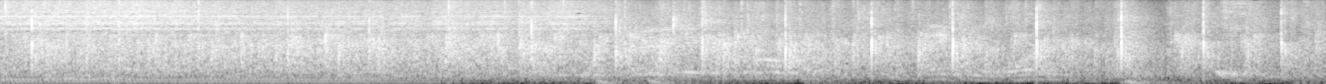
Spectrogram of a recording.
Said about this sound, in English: give him a hand clap of praise this morning. Amen. He's worthy of it.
